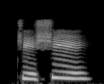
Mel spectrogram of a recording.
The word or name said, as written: 只是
